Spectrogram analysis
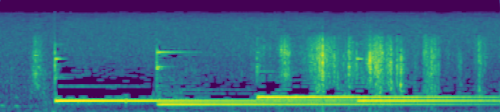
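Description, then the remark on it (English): Door chimes, hollow tubes struck by a plunger or striker when somebody comes to the door, ring out in three struck tones of different pitch, each sustaining and overlapping the last as the bright, clear notes slowly fade, with no one talking. “First of all, that there music is what you call chimes. Them's holler tubes that makes ringing sounds when struck by a plunger or a striker.”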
